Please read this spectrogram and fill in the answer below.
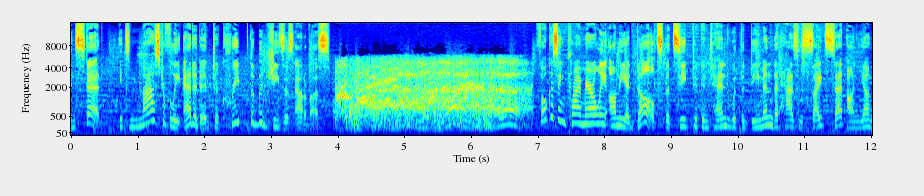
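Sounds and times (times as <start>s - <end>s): wavering shrieks over harsh noise: 3.9s - 7.0s.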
